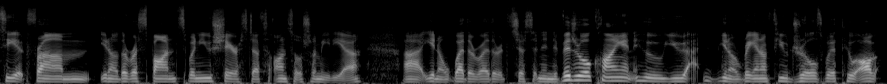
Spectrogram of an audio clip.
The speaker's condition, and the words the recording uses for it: No condition.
